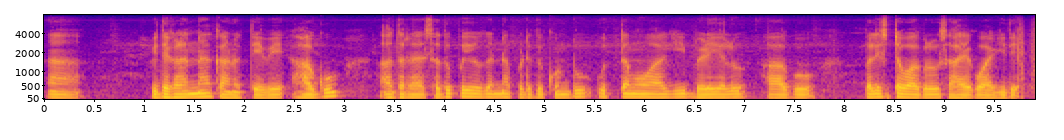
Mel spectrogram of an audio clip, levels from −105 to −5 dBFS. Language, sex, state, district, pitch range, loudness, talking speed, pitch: Kannada, male, Karnataka, Dharwad, 95-110 Hz, -19 LUFS, 75 wpm, 100 Hz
